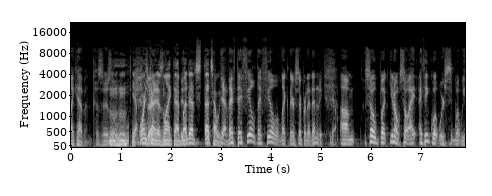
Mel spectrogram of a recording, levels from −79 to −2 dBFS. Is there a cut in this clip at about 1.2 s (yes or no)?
yes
